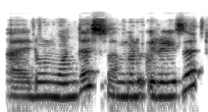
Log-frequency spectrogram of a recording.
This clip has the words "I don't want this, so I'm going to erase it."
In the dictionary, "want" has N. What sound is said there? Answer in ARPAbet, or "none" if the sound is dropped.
N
